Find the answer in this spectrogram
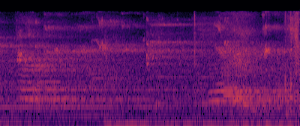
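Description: Live basketball game court sound: a ball dribbling and play noise echoing in a large arena, under a low steady background rumble. A commentator's voice comes up near the end.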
